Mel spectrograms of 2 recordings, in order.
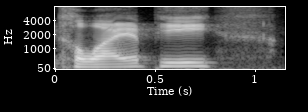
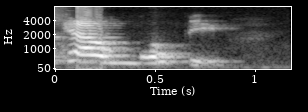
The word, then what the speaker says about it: calliope: Gracie's gonna do an Arabian dance with George playing the calliope. I'm totally down. – Or calliope. – What, calliope? Yeah. – There's two pronunciations of calliope and calliope.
